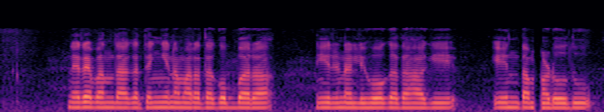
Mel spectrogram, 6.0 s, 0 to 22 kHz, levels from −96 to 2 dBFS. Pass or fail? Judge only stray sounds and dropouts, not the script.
fail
